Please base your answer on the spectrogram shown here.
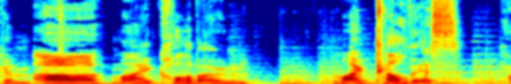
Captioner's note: snaps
